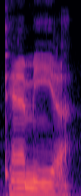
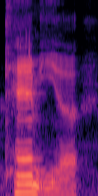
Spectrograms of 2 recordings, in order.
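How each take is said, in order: First: All syllables are even, in a monotone. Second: One syllable is stressed, with inflected pitch. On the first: This is how it would be said in Japan. The speaker calls it right. "it would just be Tamiya. ... one monotone way to say it" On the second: This is how English speakers say it. The speaker calls it wrong. "Like we say Tamiya or Tamiya"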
